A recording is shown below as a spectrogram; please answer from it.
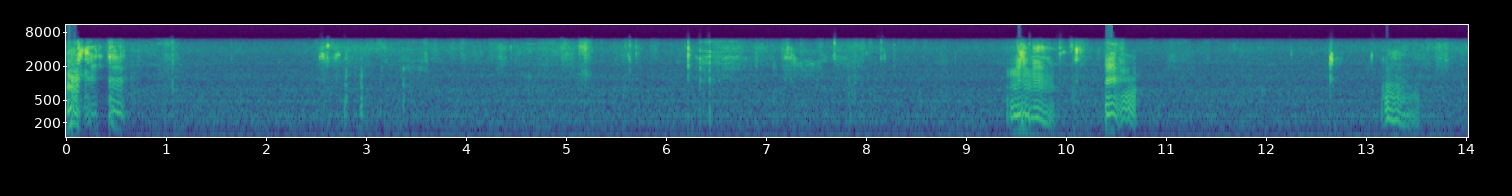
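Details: Zombie, a playful 2.7 lb long-haired female Chihuahua, lets out a few short, rough, harmonic growl-yaps: a pair near the end's start of the last third, then one more a few seconds later, with quiet rustling and faint handling noises between.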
